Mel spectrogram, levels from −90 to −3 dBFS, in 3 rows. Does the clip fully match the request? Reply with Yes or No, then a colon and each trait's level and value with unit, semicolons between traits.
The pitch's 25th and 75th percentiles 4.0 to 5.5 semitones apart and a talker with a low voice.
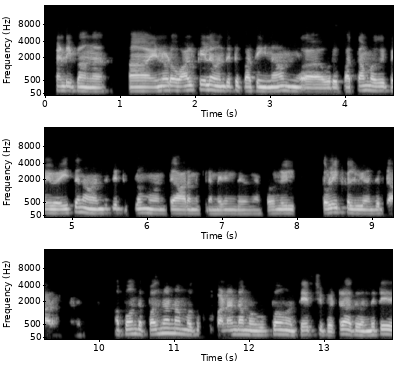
No: average, 3.0 semitones; low, 125 Hz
